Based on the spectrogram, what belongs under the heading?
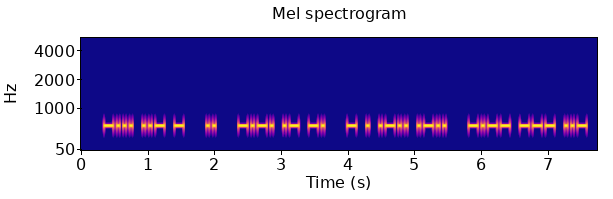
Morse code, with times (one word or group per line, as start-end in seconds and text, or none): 0.3-1.5 BUT
1.9-2.0 I
2.4-3.6 CAN
4.0-5.5 TELL
5.8-7.6 YOU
